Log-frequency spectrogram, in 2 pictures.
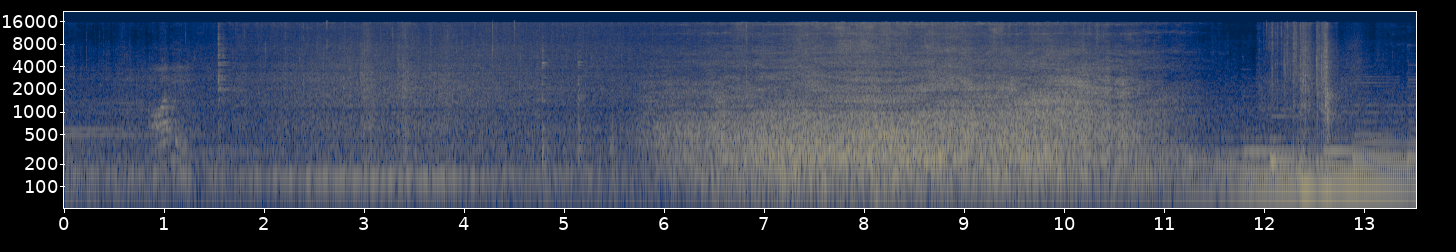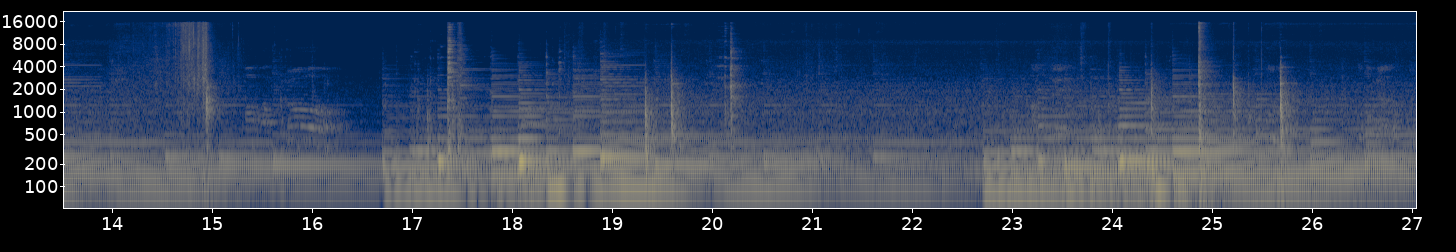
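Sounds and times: blowtorch flame hissing: 0.0 - 15.1
soft background music: 11.5 - 27.0.

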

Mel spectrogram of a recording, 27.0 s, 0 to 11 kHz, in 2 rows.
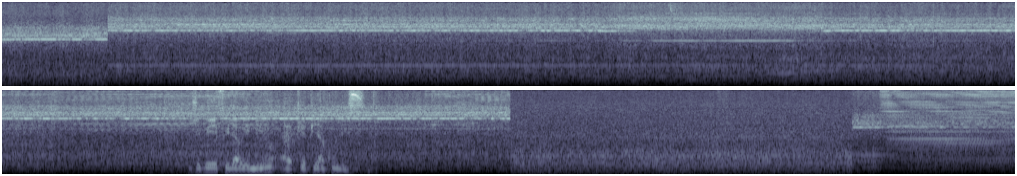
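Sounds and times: woodworking machine whining: 0.0 - 20.3.

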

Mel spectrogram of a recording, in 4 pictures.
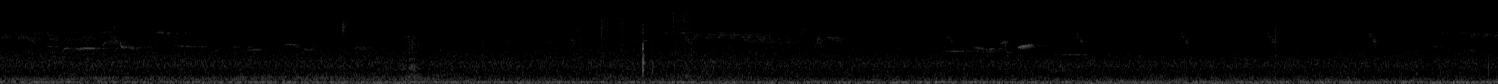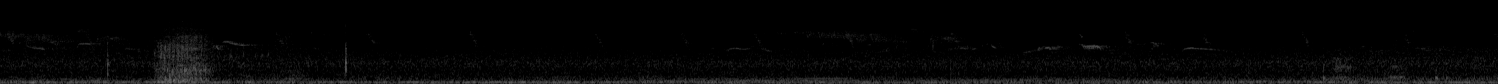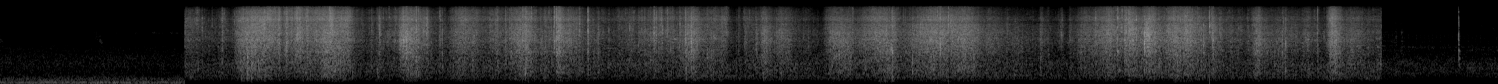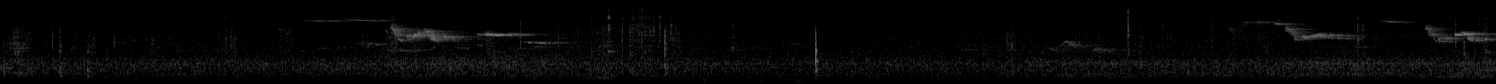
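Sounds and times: footsteps crunching through dry leaves: 31.8 - 43.8.

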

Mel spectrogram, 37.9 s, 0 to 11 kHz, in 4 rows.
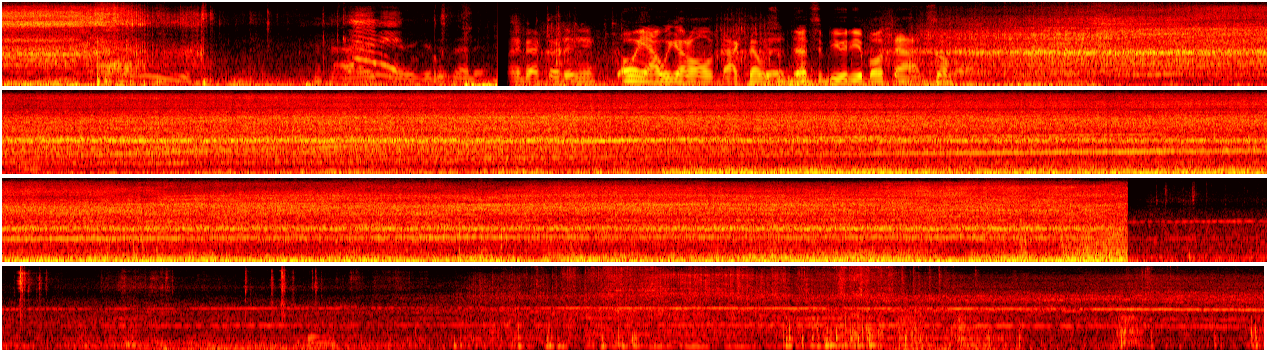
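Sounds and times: zip line pulley whine: 0.0 - 1.7, 4.9 - 37.9
wind buffeting microphone: 4.4 - 8.3, 10.9 - 28.5.

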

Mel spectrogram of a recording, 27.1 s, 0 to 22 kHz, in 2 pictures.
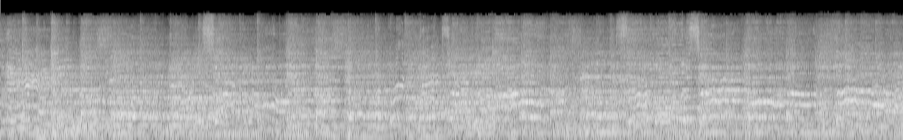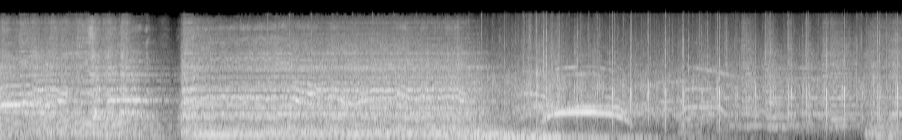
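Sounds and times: choir singing over backing track: 0.0 - 21.1.

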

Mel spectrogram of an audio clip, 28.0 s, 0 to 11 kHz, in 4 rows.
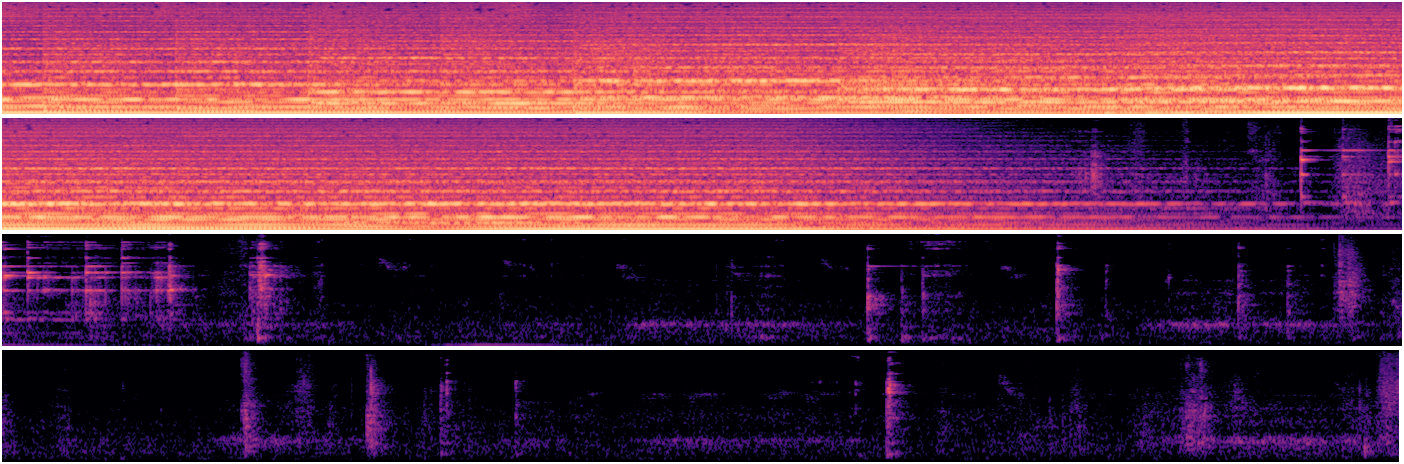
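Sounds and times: steel clinking on steel: 13.5 - 15.6.

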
